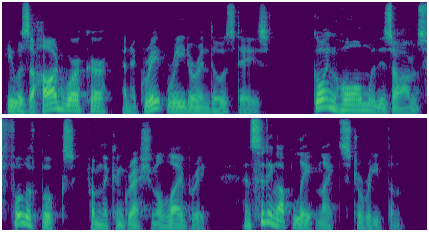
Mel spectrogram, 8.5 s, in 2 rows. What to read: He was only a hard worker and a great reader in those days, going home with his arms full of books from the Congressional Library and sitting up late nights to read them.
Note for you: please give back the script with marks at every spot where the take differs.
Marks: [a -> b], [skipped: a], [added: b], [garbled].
He was [skipped: only] a hard worker and a great reader in those days, going home with his arms full of books from the Congressional Library and sitting up late nights to read them.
